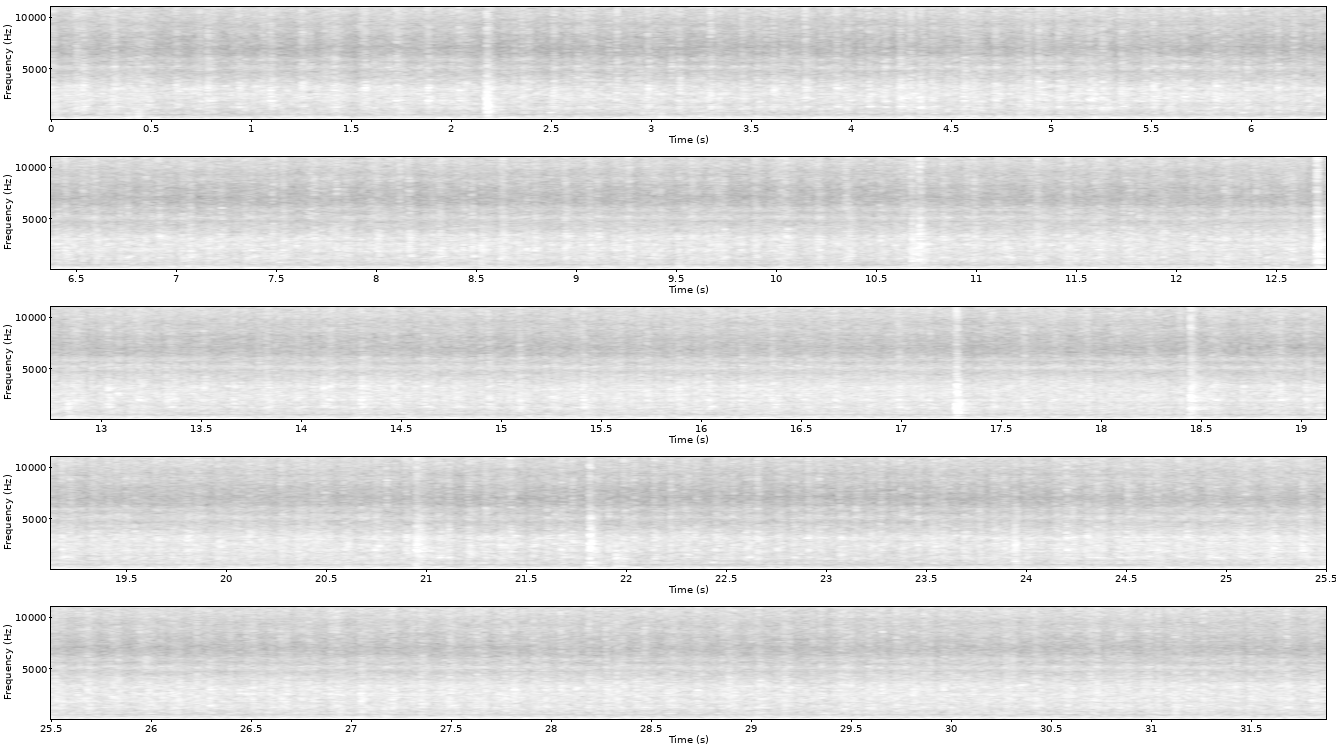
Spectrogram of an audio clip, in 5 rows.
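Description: The B-25 Mitchell's twin Wright R-2600 radial engines running at low power while the bomber taxis, heard from inside the cockpit as a steady, low-pitched engine sound.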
